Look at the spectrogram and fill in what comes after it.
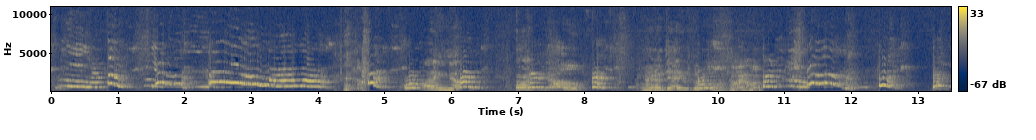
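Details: Dog crying like a child on seeing its owner again after six months apart: long wavering whines and howls, rising and falling, nearly continuous with short breaks, with human voices mixed in.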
